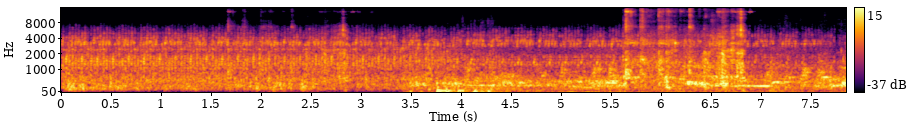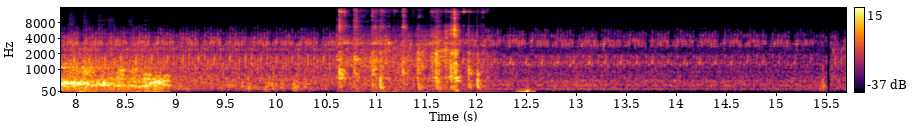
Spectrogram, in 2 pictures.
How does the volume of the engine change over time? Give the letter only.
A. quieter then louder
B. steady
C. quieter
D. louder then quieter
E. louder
C.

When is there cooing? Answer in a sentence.
The cooing can be heard from 3.4 to 8.9 s.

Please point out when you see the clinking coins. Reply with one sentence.
The clinking coins can be heard from 1.6 to 3.0 s, from 5.6 to 7.0 s and from 10.6 to 12.6 s.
